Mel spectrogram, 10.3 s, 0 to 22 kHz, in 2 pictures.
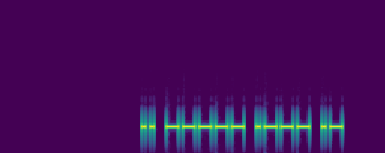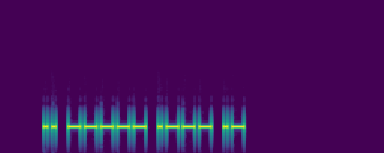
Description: Morse code, heard as a keyed tone, about 22 wpm, 700 Hz. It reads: I0JA I0JA
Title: DXCC-100 Call Signs - 4 Characters - Repeated 2x - 22wpm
